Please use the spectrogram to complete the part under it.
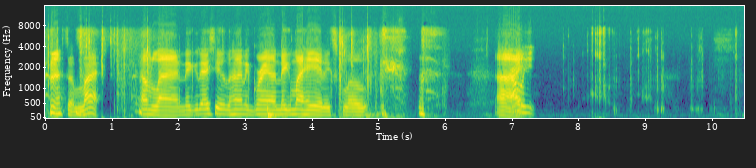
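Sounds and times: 
speech: 0:00.1 - 0:05.8, 0:06.8 - 0:07.4
crunchy snack being chewed: 0:07.8 - 0:10.4.

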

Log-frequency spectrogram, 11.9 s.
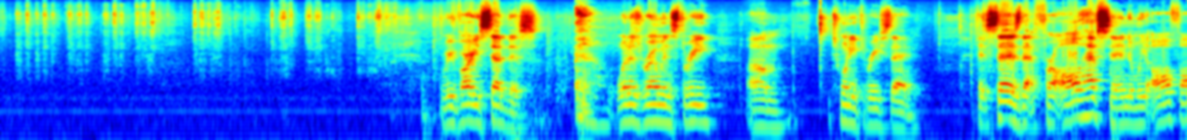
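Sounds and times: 
hand drawing and writing with a pen on paper: 0:00.2 - 0:03.9
speech: 0:04.4 - 0:11.8.

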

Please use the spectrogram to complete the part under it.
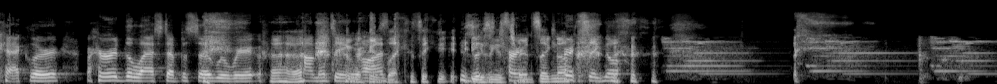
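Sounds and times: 
speech: 0:00.0 - 0:07.0, 0:07.9 - 0:08.2
laughter: 0:02.0 - 0:06.9, 0:08.0 - 0:08.3
clock chimes striking midnight: 0:05.8 - 0:09.9.

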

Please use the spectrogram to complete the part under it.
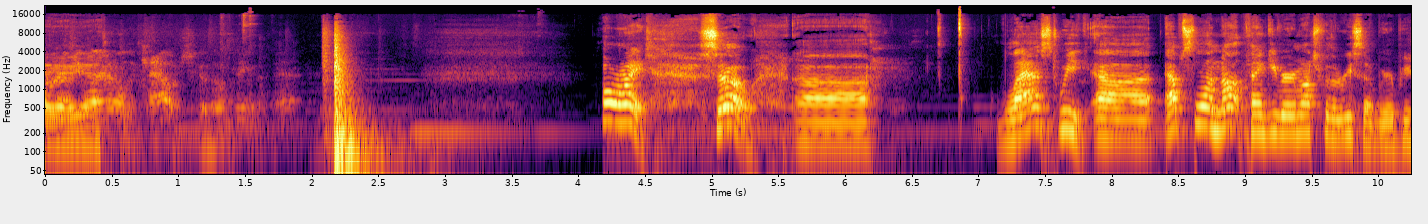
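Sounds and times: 
speech: 0:00.0 - 0:02.4, 0:04.2 - 0:06.4, 0:07.1 - 0:10.2
heavy door thunk as the special door is opened: 0:02.1 - 0:02.6.

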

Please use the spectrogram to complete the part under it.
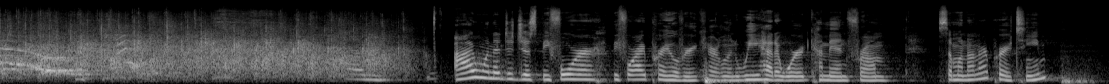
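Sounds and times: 
church audience applause welcoming a guest onstage: 0:00.0 - 0:04.3
speech: 0:04.6 - 0:10.8.

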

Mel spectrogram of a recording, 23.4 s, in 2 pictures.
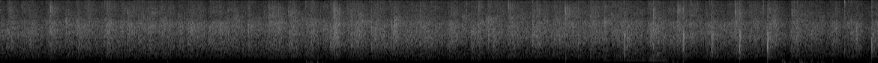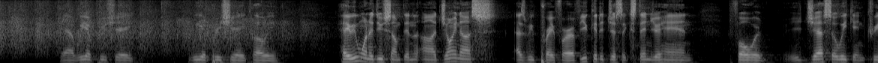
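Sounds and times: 
audience clapping: 0:00.0 - 0:16.1
speech: 0:12.5 - 0:15.6, 0:16.2 - 0:23.4.

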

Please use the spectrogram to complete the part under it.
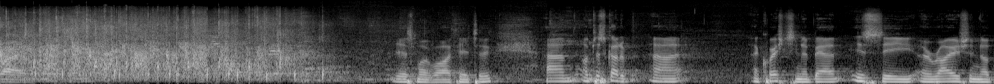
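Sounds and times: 
audience applause: 0:00.0 - 0:03.4
speech: 0:04.0 - 0:09.9.

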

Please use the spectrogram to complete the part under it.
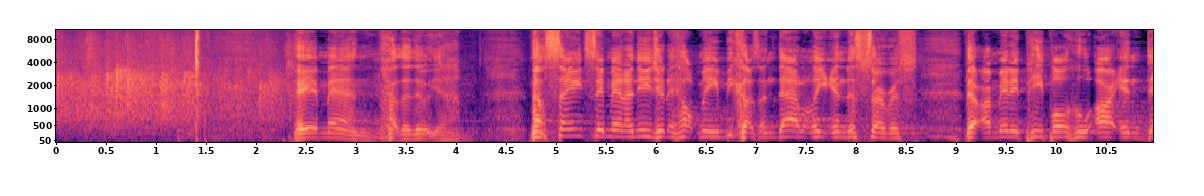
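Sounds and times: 
audience clapping hands: 0:00.0 - 0:02.6
speech: 0:02.4 - 0:04.2, 0:04.8 - 0:10.9.

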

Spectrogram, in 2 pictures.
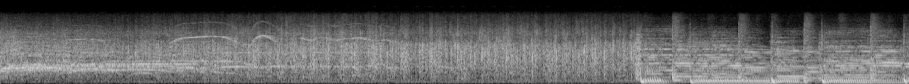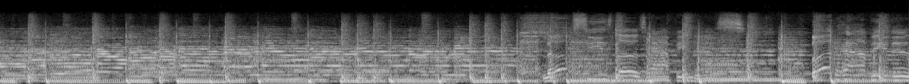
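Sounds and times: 
people whooping: 0:00.0 - 0:05.8
audience applauding band's network television debut: 0:00.0 - 0:07.0
band music: 0:02.5 - 0:18.1.

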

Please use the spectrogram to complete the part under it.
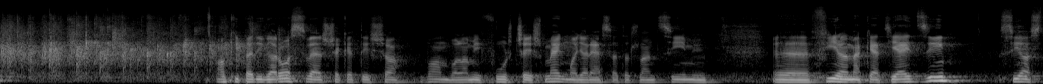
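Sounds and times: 
audience applause: 0:00.0 - 0:02.8
speech: 0:02.2 - 0:10.4.

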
